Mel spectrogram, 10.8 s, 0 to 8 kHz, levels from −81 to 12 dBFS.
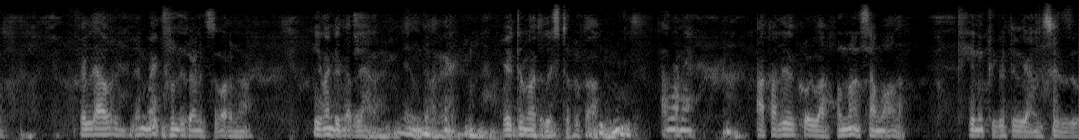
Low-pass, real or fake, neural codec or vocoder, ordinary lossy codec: none; fake; codec, 16 kHz, 1 kbps, FreqCodec, larger model; none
